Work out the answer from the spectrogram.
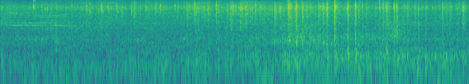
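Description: Miniature railway train running along the track, heard from aboard: a steady rumble of wheels on rail, with a quick run of clicks from the wheels over the rail joints about four seconds in.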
